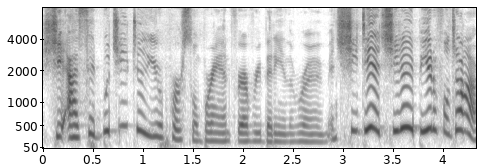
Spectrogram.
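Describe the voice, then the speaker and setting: A woman with a Southern accent speaks with very wide pitch swings. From US South, North Carolina. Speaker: leadership coach. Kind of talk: talk to a live audience. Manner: animated.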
